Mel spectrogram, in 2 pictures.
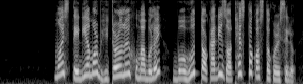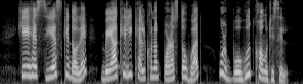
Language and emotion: Assamese, angry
